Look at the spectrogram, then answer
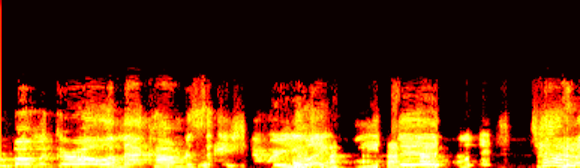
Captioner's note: laughing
